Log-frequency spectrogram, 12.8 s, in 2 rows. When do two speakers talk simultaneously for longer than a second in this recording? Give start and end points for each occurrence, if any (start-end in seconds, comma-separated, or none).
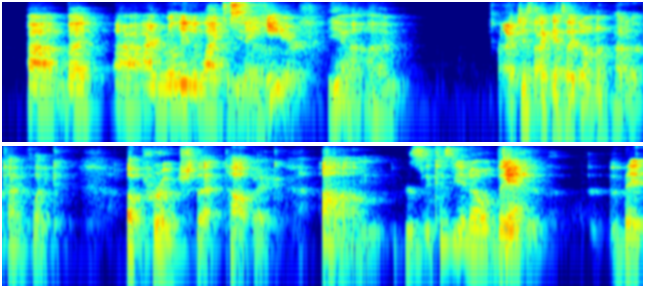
none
